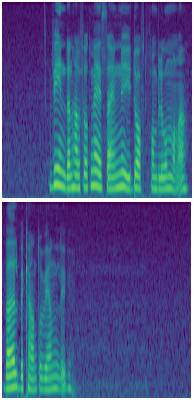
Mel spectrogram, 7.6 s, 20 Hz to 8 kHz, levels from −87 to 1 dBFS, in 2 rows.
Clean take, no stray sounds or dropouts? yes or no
yes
